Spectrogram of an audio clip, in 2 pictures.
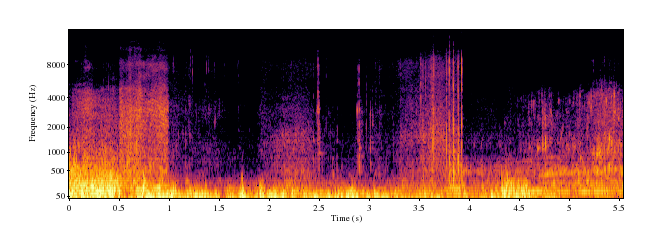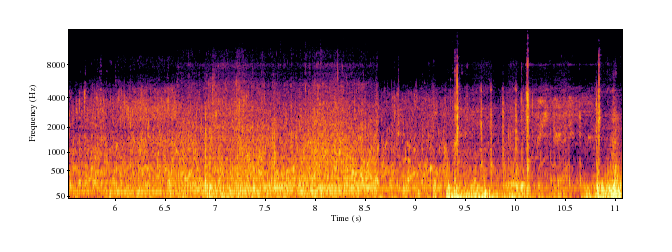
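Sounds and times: wind on microphone: 0.0 - 5.0, 5.9 - 11.0
water rushing along hull: 3.5 - 11.0.

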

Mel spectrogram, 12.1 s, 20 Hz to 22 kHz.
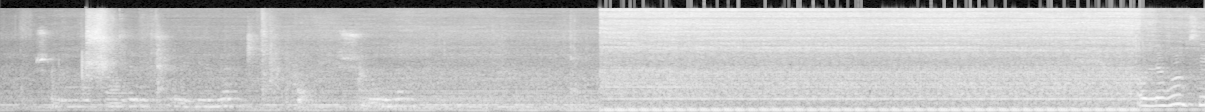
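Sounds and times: nebulizer compressor humming: 6.0 - 12.0.

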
